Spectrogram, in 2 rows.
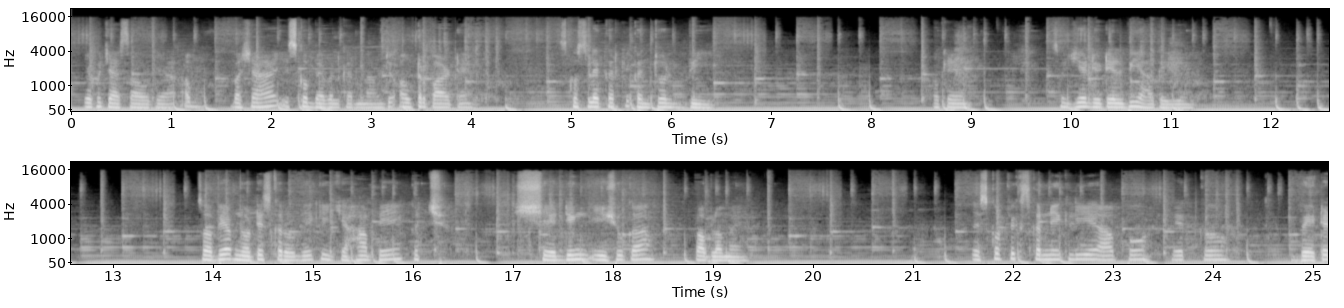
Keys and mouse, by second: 0.6 middle click, 1.6 2, 2.1 alt+click, 3.5 middle click, 5.2 ctrl+b, 6.6 ctrl+v, 7.8 Tab, 8.1 middle click, 8.7 middle click, 9.6 middle click, 11.1-12.5 middle drag, 12.9 middle click, 14.0 shift+middle drag, 16.1 middle click, 17.3-18.0 middle drag, 18.9 middle click, 19.6 middle click, 20.9-21.4 middle drag, 22.0 shift+middle click, 23.5-25.1 right drag.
